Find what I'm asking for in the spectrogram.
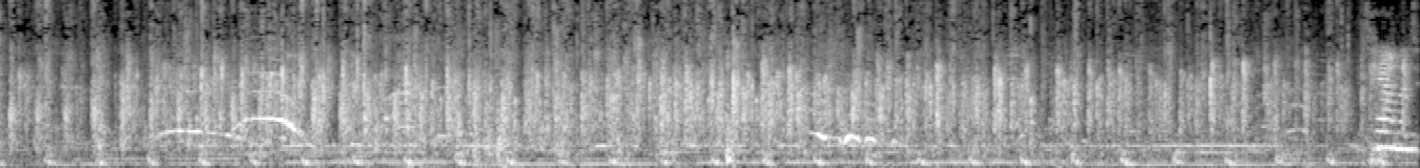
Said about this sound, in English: Big round of applause. Oh, that was amazing.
